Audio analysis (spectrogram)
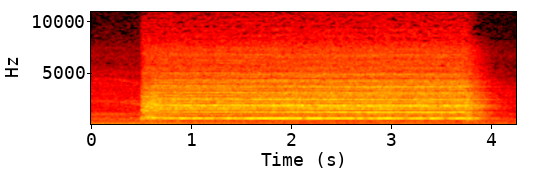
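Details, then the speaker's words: Land Rover, engine running, parking brake pressed from inside: loud steady whine for about three seconds as the electric parking brake motor strains; warning light blinks, release fails; faulty module with damaged internal gears. "ये जो आपने अभी sound सुनी है, ये parking brake की थी। अब ये इसकी लाइट भी ब्लिंक कर रही है और अब इसको मैं दोबारा रिलीज़ कर रहा हूँ तो ये नहीं काम कर रही।"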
